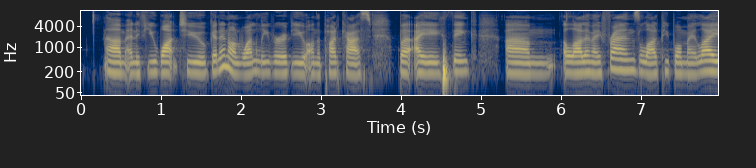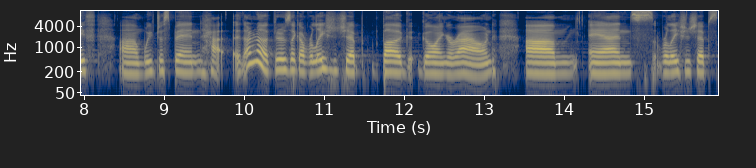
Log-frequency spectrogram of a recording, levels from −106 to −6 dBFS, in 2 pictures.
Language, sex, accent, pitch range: English, female, American, 180-205 Hz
